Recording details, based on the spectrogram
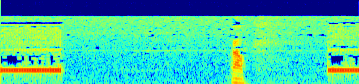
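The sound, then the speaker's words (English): A telephone ringback tone sounds twice on an unanswered late-night call, a steady electronic burst at the start and again near the end, with a brief spoken word in the quiet gap between. “be assured that anybody within the sound of that ring is wearing their hat on the right way.”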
